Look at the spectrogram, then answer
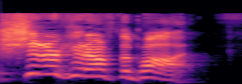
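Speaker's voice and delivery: called out high-pitched and loud.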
